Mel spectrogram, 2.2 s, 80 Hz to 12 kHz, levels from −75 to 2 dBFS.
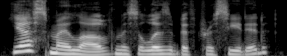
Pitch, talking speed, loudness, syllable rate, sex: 190 Hz, 165 wpm, -18 LUFS, 5.8 syllables/s, female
